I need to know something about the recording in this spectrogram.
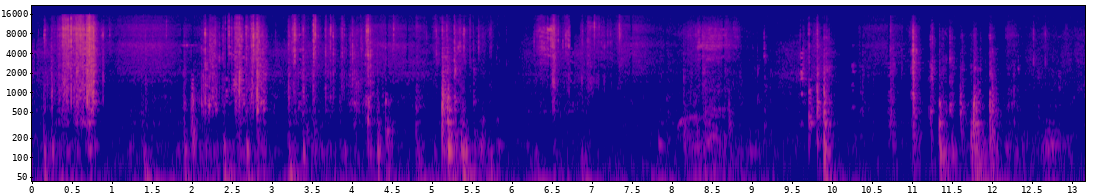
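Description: Foil-wrapped 2015 Bowman Baseball card packs crinkling and rustling as they are pulled from the box, shuffled by hand and stacked. The rustles come in short spells with quieter pauses between them.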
